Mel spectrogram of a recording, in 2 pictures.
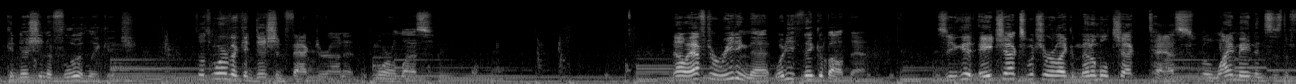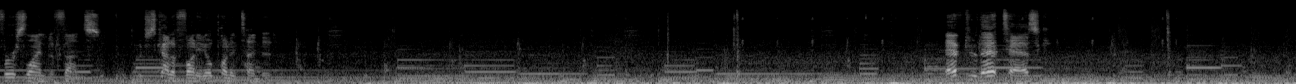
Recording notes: I'm in the car again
